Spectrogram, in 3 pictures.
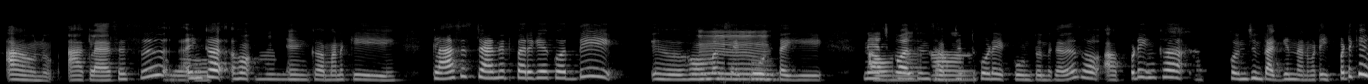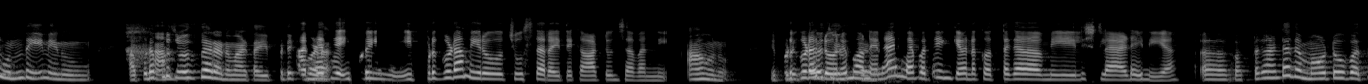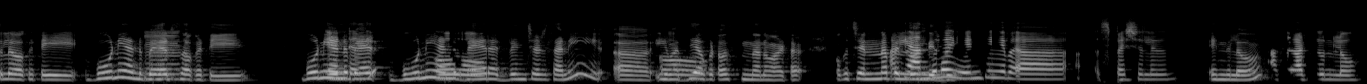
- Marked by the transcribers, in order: in English: "క్లాస్సెస్ స్టాండర్డ్"; in English: "హోమ్ వర్క్స్"; in English: "సబ్జెక్ట్"; in English: "సో"; giggle; in English: "కార్టూన్స్"; in English: "యాడ్"; other background noise; in English: "అడ్వెంచర్స్"; laughing while speaking: "ఒకటొస్తుందన్నమాట"; in English: "కార్టూన్‌లో?"
- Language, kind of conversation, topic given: Telugu, podcast, మీకు చిన్నప్పటి కార్టూన్లలో ఏది వెంటనే గుర్తొస్తుంది, అది మీకు ఎందుకు ప్రత్యేకంగా అనిపిస్తుంది?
